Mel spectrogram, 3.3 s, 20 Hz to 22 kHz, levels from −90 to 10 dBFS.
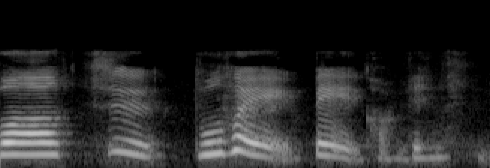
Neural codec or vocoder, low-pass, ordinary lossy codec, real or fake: autoencoder, 22.05 kHz, a latent of 192 numbers a frame, VITS, trained on one speaker; 7.2 kHz; AAC, 32 kbps; fake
